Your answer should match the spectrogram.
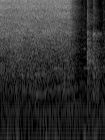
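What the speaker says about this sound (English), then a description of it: "I'm gonna spray this non-stick stuff" Non-stick cooking spray aimed at a cake pan gives one steady, loud, close hiss lasting over a second. It then cuts off and is followed by a couple of small clicks and rustles.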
